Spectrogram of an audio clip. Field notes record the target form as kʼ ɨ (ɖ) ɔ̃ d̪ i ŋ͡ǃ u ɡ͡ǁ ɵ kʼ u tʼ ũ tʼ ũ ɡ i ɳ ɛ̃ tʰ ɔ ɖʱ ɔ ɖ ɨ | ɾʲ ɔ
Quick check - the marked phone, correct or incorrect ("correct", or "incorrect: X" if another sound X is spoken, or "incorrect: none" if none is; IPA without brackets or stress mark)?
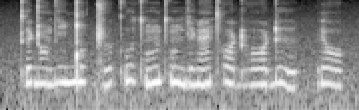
correct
